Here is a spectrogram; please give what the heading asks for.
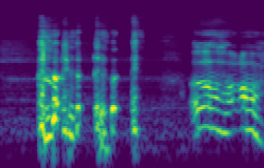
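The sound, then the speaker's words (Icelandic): A voice performs a terrible, harsh cough for a shadowy creature: a few rough coughing bursts, then a longer strained, voiced rasp with a wavering pitch. “Skuggaveran gefur frá sér ægilegan hósta.”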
